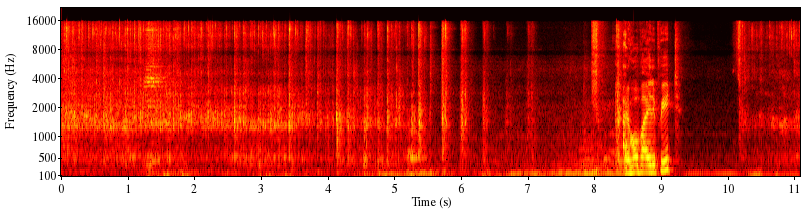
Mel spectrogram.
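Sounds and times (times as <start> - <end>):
spinning wheel whir: 0.0 - 7.4, 10.1 - 11.0.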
